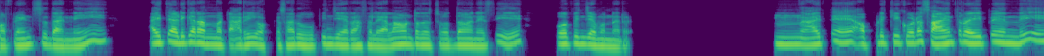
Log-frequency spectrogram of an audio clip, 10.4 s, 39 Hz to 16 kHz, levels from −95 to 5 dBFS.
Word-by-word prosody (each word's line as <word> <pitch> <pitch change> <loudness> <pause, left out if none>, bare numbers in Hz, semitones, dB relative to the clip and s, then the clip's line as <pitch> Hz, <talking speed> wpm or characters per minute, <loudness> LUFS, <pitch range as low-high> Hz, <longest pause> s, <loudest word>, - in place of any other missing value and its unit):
మా 115 - 0
ఫ్రెండ్స్ 140 +3 -2
దాన్ని. 115 +4 0 0.7
అయితే 170 +3 +1
అడిగారనమాట. 165 -6 +3
"అరేయ్! 145 +2 -1
ఒక్కసారి 130 +3 -3
ఓపెన్ 140 +3 -4
జేయరా 125 -1 +1
అసలు 125 -2 -2
ఎలా 135 +4 +1
ఉంటదో 135 -2 -1
చూద్దాం" 125 +1 -1
అనేసి, 125 +8 -4 0.6
ఓపెన్ 155 -1 -1
జేయమన్నారు. 115 -5 -1 1.5
హ్మ్. 145 -1 -1
అయితే 155 +6 -1 0.2
అప్పటికి 165 +4 -4
కూడా 175 +3 +2
సాయంత్రం 170 +4 +6
అయిపోయింది, 170 +4 0
145 Hz, 125 wpm, -22 LUFS, 125-165 Hz, 1.5 s, సాయంత్రం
